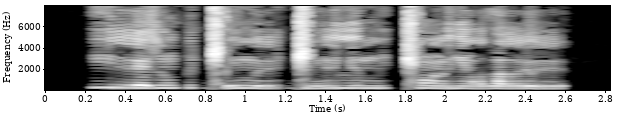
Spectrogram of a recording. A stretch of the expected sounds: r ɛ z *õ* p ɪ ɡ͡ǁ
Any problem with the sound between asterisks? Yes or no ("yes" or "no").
yes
